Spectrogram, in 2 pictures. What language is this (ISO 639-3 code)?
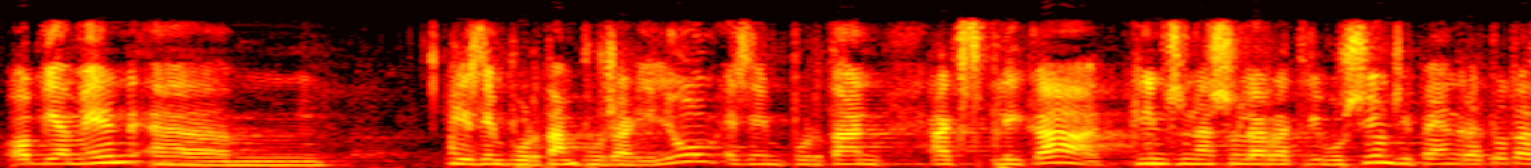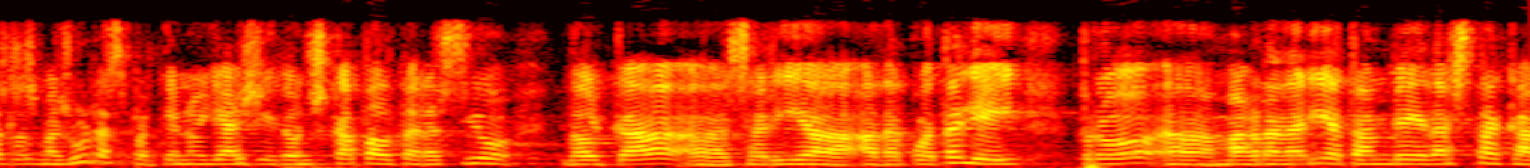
cat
